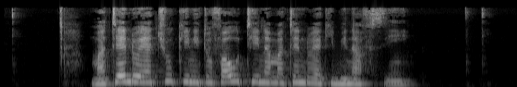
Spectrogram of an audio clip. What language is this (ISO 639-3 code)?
swa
